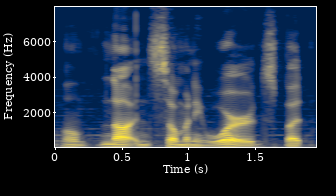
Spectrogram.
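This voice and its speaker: A man's voice: lowish voice, steady tone, moderate pace, a bit bright, soft background music, natural voice. A man voicing an earnest, protective young adventurer in a storybook, in a plain, defensive manner.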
